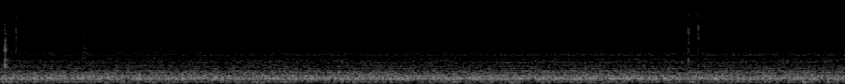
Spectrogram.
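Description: Steady hum and hiss of computer fans with a faint low tone, broken by sharp mouse clicks: one at the start and another about five seconds in.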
